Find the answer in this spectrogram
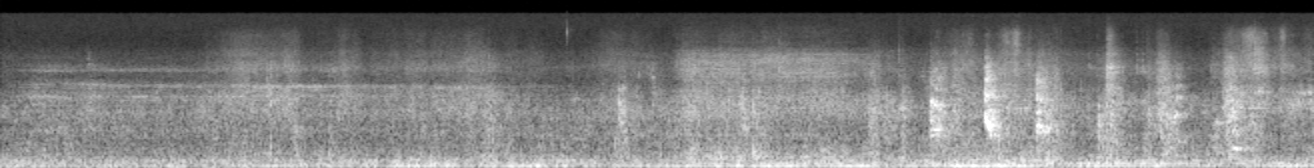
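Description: A man's faint, slow breathing, with a few short, sharp breaths about nine to eleven seconds in.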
